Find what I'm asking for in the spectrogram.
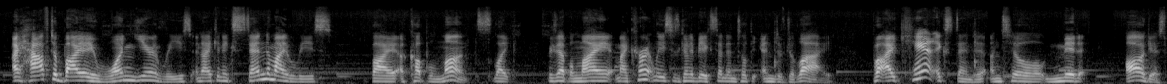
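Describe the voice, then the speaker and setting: A man's voice: on the high side, fairly bright tone. A young man streaming, chatting casually in a rambling, self-correcting way with lots of fillers. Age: young adult. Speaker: VTuber streamer.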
